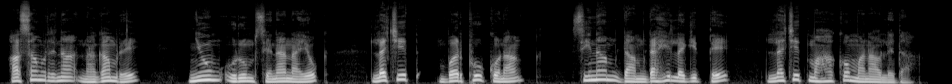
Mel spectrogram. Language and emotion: Santali, neutral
